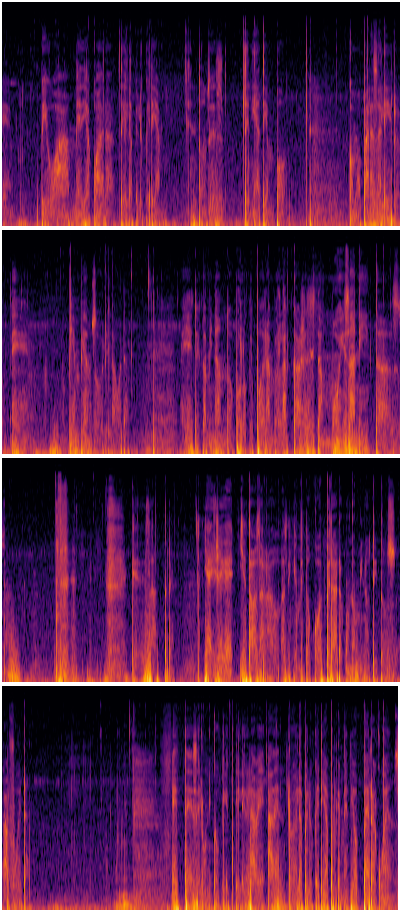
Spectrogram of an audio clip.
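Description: A woman whispering close to the microphone in ASMR style, in phrases with short pauses, one longer lull near the end.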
